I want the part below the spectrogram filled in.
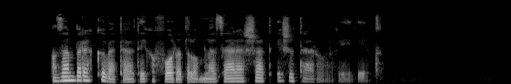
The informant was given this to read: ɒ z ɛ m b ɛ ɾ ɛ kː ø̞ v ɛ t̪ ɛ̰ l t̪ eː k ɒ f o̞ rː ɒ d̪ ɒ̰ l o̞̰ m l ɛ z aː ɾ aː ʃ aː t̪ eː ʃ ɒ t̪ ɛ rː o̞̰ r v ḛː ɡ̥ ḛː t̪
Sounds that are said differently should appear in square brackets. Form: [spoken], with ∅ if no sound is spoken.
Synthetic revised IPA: ɒ z ɛ m b ɛ ɾ ɛ kː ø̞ v ɛ t̪ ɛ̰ l t̪ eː k ɒ f o̞ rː ɒ d̪ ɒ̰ l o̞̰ m l ɛ z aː ɾ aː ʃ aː t̪ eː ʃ ɒ t̪ ɛ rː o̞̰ r v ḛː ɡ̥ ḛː t̪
